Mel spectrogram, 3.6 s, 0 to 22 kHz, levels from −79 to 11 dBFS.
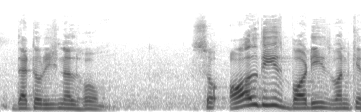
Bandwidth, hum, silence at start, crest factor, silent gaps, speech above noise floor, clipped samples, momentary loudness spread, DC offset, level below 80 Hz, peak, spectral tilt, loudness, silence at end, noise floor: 12 kHz; none; 0.05 s; 18 dB; none; 32 dB; under 0.1%; 13 LU; under 0.1%; -68 dBFS; 0 dBFS; -6.5 dB/octave; -16 LUFS; 0 s; -47 dBFS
